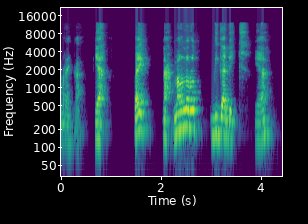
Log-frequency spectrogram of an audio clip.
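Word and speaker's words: Biggadike: Nah, menurut Bigadik, ya, Bigadik atau Bigadike dibacanya seperti yang dikutip oleh Ciptono, mengidentifikasikan bauran pemasaran yang dilakukan oleh perusahaan letter entrance.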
